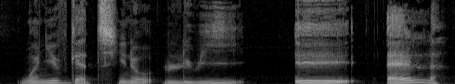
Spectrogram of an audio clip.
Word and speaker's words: lui et elle: So no links after et. Okay, so if you want to read it correctly here, it will go like lui et elle. All right, so don't think about putting something between the two. Don't think about producing something like lui et elle. No, no, no, nothing here. Lui et elle.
